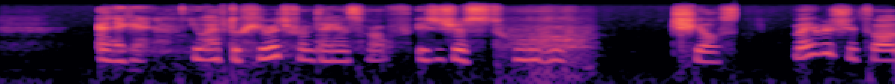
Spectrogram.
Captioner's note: excited huff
